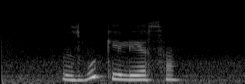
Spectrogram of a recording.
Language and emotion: Russian, neutral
